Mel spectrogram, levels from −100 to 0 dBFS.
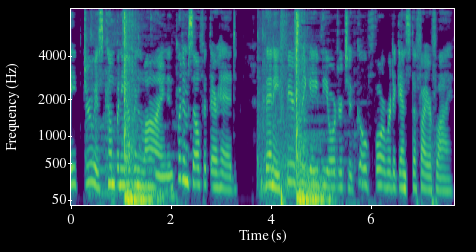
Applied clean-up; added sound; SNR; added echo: classical method Wiener filter.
